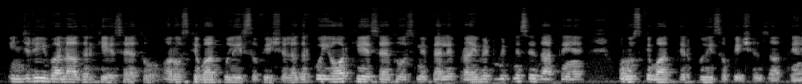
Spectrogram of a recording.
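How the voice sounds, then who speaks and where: A man with a Pakistani accent speaks as a law lecturer in a mid-pitched voice. He explains procedure informally and mixes English legal terms into his speech. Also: rough recording. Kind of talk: informal legal lesson, explaining and reading out statute.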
